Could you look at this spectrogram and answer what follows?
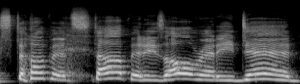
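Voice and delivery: high, pleading spectator's cry; pleading wail, slowing on the last words; horrified cry. Acted. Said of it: "you hear someone cry from the audience".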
